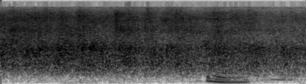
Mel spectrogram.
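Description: Applause from a church audience, a dense, even patter of clapping filling the whole moment, with a brief voice cutting through near the end.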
